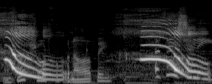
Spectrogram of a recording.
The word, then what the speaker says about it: Penelope: Penelope. Yes, but I never can be bothered with all four syllables of it.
